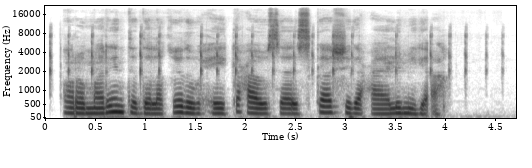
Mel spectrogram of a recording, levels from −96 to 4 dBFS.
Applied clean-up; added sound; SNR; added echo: neural mask model RNNoise.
